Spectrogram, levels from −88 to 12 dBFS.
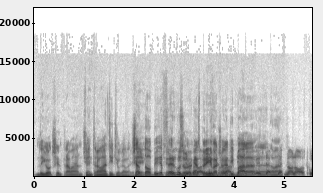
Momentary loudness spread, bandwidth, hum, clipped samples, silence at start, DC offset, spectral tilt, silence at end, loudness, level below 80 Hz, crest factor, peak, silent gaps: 9 LU; 19 kHz; none; under 0.1%; 0 s; under 0.1%; -5 dB/octave; 0 s; -18 LUFS; -46 dBFS; 18 dB; 0 dBFS; none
